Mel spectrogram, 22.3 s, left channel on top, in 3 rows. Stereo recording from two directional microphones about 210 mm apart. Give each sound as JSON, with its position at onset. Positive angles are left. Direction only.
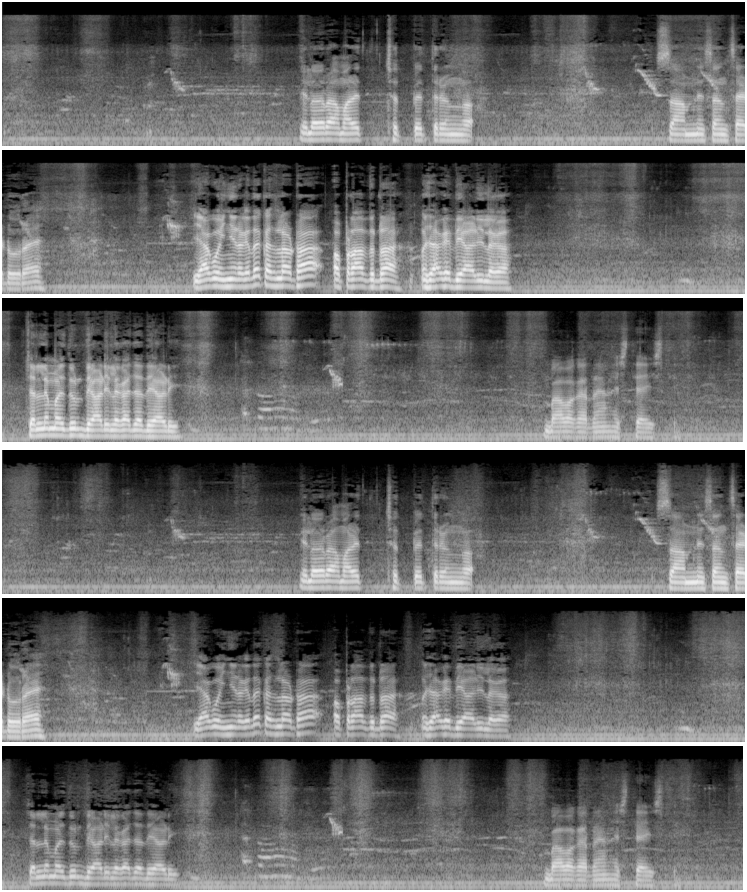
{"t": 3.0, "sound": "speech", "side_deg": 0}
{"t": 6.5, "sound": "speech", "side_deg": -15}
{"t": 9.3, "sound": "speech", "side_deg": 35}
{"t": 15.0, "sound": "a man's voice", "side_deg": 45}
{"t": 20.3, "sound": "speech", "side_deg": 5}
